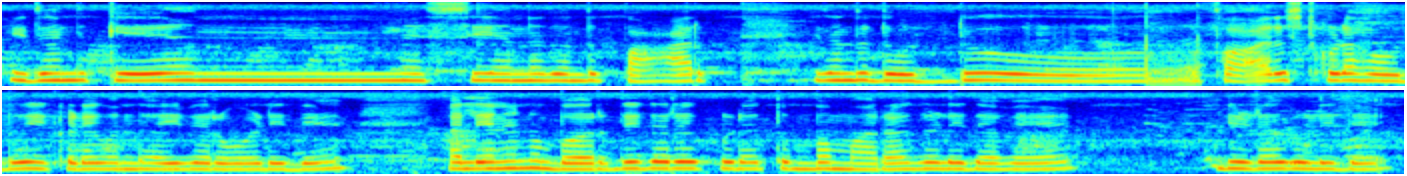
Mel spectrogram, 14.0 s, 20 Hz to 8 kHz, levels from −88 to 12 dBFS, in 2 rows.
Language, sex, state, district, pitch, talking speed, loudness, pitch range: Kannada, female, Karnataka, Mysore, 230 Hz, 115 wpm, -14 LUFS, 210-240 Hz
